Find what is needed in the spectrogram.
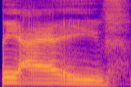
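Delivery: rough, drawn-out, creaky put-on character voice. Recalling an early-nineties tv program, in an imitated character voice. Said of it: "I'm going to do the voice".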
